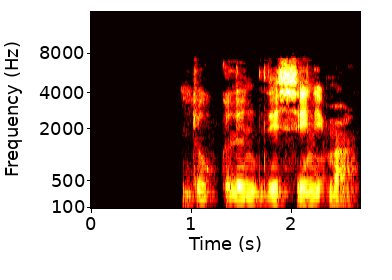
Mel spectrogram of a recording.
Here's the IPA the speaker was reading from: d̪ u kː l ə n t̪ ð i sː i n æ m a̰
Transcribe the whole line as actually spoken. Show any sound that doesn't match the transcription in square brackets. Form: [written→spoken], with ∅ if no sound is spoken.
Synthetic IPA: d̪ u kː l ə n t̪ ð i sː i n [æ→i] m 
